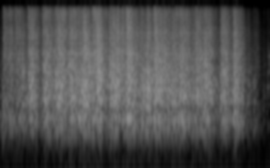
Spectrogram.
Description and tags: aluminum cans rattled in a metal pot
